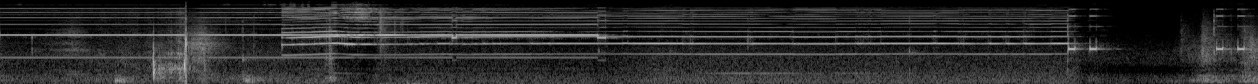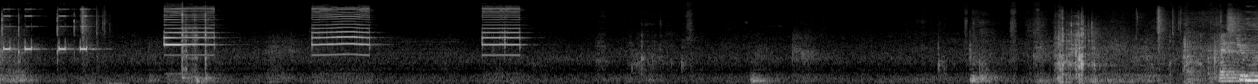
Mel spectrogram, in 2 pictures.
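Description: A ghost-hunting device's temperature alert sounds as a loud sustained electronic tone with layered beeps, cuts out, then returns as short repeated chirping bursts, with people talking quietly between and around them.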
